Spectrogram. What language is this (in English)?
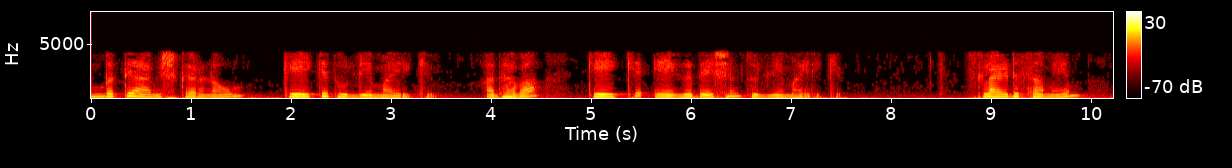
Malayalam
